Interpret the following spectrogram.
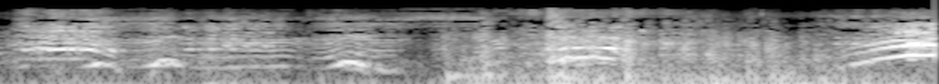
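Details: Goats receiving vitamins at Amang Victorio Goat farm let out short wavering bleats, a few in quick succession at the start and a rising one at the end, with handling noise and low voices between.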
